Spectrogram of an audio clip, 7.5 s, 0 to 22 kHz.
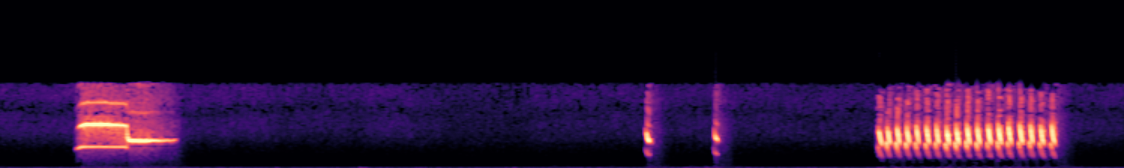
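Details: Clean 'limpio' linnet song, silvestrismo 2023/2024: a drawn-out whistled note that steps down in pitch, a pause, two short sharp chips, then a rapid, even, buzzy trill lasting over a second.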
